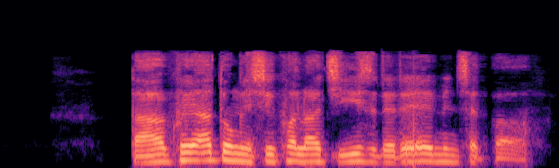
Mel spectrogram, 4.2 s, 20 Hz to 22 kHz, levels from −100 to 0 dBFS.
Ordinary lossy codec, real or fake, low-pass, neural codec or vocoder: AAC, 32 kbps; fake; 7.2 kHz; vocoder, 44.1 kHz, 128 mel bands, Pupu-Vocoder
